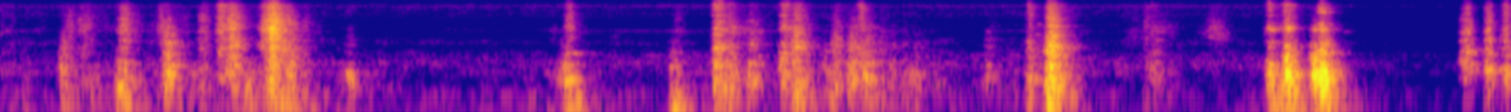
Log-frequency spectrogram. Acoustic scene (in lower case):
kitchen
